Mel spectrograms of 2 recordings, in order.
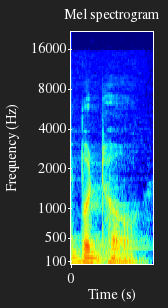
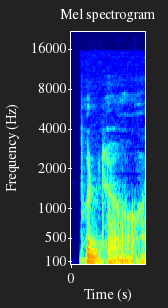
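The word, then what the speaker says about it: Buddho: Buddha just Buddha and in aai pronunciation they budo budo and you recite the Buddhist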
